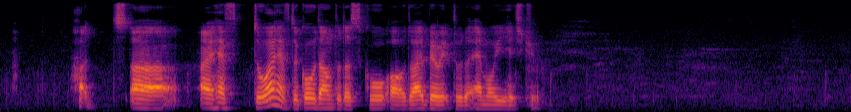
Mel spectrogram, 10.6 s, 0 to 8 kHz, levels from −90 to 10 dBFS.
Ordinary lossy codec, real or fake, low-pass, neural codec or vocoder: none; real; 7.2 kHz; none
